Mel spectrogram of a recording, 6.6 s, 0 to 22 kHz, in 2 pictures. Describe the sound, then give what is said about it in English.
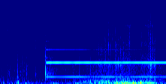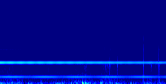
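A single bell strike, rung to mark the start of a 30-second listening exercise, rings out after a moment of quiet, its clear mid-pitched tone and higher overtone sustaining steadily for several seconds over faint low background noise. “And I will ring the bell at the beginning and the end of our 30 seconds.”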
